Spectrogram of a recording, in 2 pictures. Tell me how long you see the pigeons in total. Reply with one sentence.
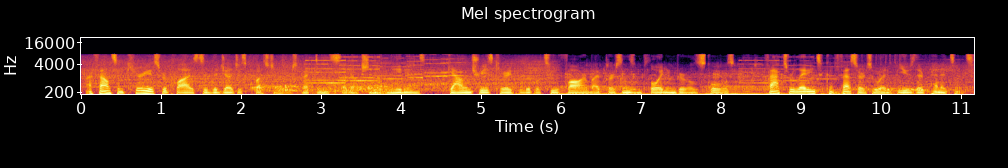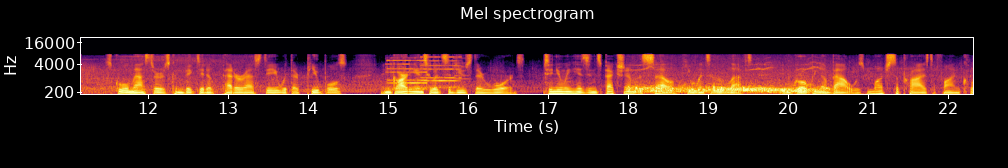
The pigeons can be heard for 6 seconds in total.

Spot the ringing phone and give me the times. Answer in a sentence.
The ringing phone can be heard from 2.8 to 4.8 s, from 8.2 to 9.7 s and from 14.9 to 16.1 s.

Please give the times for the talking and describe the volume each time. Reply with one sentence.
You can hear the talking from 0.1 to 22.2 s, at a steady volume.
